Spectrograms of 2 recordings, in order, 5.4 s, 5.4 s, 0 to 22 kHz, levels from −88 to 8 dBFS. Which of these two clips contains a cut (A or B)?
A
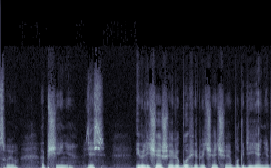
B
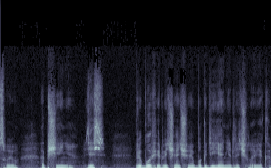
B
